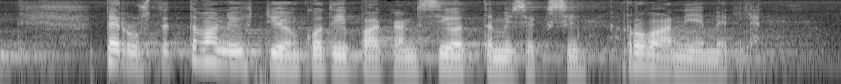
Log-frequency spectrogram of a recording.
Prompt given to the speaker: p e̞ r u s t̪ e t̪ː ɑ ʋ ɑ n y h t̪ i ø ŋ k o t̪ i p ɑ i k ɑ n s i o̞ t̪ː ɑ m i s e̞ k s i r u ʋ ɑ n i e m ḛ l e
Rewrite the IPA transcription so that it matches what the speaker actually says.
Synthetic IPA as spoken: p e̞ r u s t̪ e t̪ː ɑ ʋ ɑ n y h t̪ i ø ŋ k o t̪ i p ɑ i k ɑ n s i o̞ t̪ː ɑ m i s e̞ k s i r o ʋ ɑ n i e m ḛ lː e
